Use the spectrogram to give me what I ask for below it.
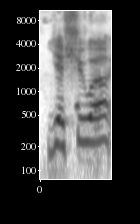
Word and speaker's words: Yeshua: I wonder so has this Yeshua, is that how you pronounce it?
